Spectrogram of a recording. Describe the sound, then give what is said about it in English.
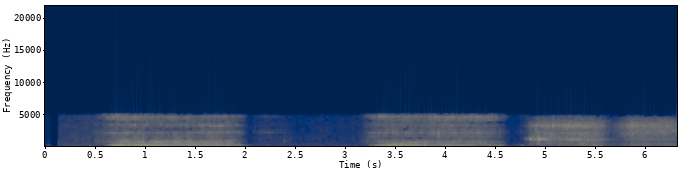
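Loud snoring: two long, rumbling snores separated by brief quiet pauses, followed by rougher, breathier snorting near the end. “Sleep apnea is a condition where breathing is briefly and repeatedly interrupted during sleep.”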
